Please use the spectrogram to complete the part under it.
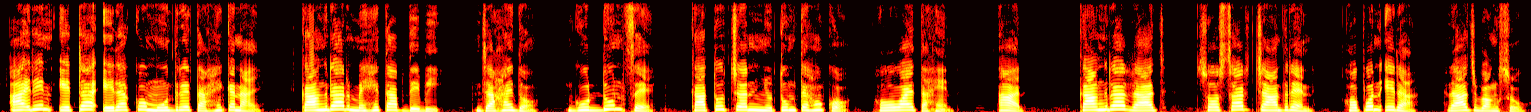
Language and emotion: Santali, neutral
